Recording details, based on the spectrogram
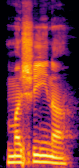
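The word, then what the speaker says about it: машина: Stress is on the second syllable. Machina.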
